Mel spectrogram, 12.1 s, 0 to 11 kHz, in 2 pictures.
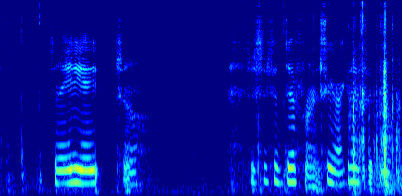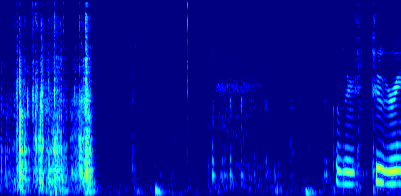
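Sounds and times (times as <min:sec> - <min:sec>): plastic toy parts rattling: 0:04.4 - 0:07.6.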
